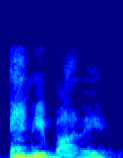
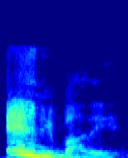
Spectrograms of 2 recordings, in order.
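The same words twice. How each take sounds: First: Said in the usual way. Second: "anybody" punched louder at the start; emphatic stress. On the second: Real, not acted. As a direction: hit the first syllable of "anybody" hard. Repeats the word with force.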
